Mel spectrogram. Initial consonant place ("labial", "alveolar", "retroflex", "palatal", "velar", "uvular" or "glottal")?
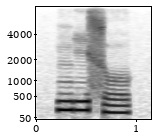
velar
